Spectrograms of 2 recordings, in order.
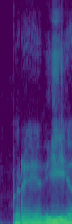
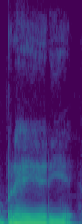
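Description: First: Prerie with a single short e; correct Prerie. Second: Preerie with a doubled e; wrong preerie. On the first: Teacher contrasts with the mistake, Prerie in three syllables. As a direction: say 'pre-RI-e' for Prerie. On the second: Teacher shows the mistake, preerie with an extra syllable. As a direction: say 'pre-E-rie', splitting the vowel in preerie. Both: Shown as a demonstration. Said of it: "nu preerie".

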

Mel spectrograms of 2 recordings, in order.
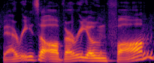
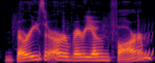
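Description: First: Higher, slow, swooping up on "farm"; slow singsong wonder, ending on a rise; playful exclamation. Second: Put-on slow, high UK farmer accent; playful UK farmer accent, rising at the end. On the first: Pretend. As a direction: stretch it out with a big rise at the end. First take before farmer accent. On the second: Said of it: "like a U K farmer accent".

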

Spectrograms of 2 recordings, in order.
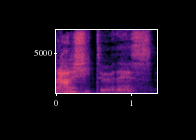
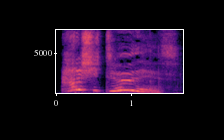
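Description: First: Breathless whisper of disbelief; awed whisper. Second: Higher, slower, voiced wonder; amazed disbelief. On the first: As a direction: whisper it, stunned by the voice. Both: Real, not acted. Overwhelmed by the singing.

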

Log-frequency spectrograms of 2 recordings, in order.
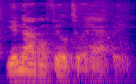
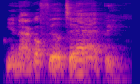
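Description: First: Said in the usual way. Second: High, breathy whispered echo of the warning; whispered repeat. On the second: Shown as a demonstration. Vlogger warning young women, echoing himself in a whisper. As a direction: hush it like a creepy aside.

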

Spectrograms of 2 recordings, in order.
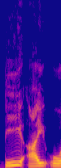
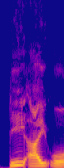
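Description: No difference in how they are said.

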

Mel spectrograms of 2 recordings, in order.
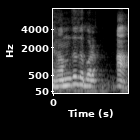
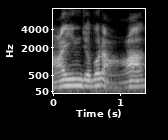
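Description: First: Short, light আ with no throat squeeze; light hamza. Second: আইন and আ pressed from mid-throat, long drawn out; squeezed ayn. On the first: Teacher contrasting hamza with ayn, light short আ. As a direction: say হামজা জবর আ briskly, the আ light and unpressed. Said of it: "এটা হলো হালকা". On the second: Teacher demonstrating ayn for learners, thin squeezed throat sound. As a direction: squeeze the middle of the throat and hold আইন and আ slowly. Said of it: "হলকের মাঝখান থেকে চাপ দিয়ে". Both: Shown as a demonstration.

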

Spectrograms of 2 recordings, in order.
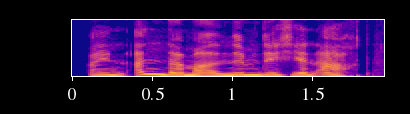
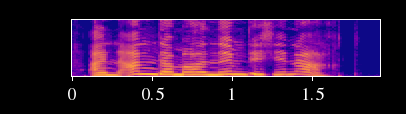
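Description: First: Calling out. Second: Put-on the warning again, pitched much higher as a boy's voice; boy's high call. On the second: Jakob warning the poodle he is choking, high call. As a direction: go up high, a small boy telling the dog off. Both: A narrator's reading. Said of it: "rief er".

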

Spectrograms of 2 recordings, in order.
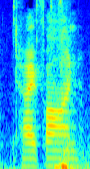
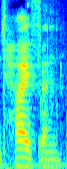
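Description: First: Typhon with a full open "fawn" ending; alternative pronunciation of Typhon. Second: Typhon with an unstressed, reduced last vowel; first pronunciation of Typhon. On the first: Player offering another name version, Typhon ending in "fon". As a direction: say Typhon as TIE-fon, last vowel clear. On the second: Player trying a name for the guardian, Typhon ending in "fən". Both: Shown as a demonstration. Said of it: "whatever the hell you wanna call them".

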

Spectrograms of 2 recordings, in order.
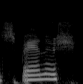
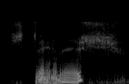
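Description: First: Said in the usual way. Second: Breathy whisper of the word Spanish. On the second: Shown as a demonstration. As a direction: drop to a hushed whisper on Spanish. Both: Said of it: "Spanish, (said again)".

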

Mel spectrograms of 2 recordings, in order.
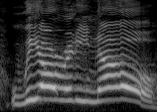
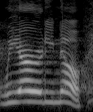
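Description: First: Loud, slow and pointed; emphatic. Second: Said in the usual way. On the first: Shown as a demonstration. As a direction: lean hard on already, slowly and louder.

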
